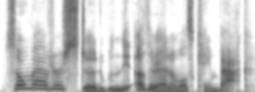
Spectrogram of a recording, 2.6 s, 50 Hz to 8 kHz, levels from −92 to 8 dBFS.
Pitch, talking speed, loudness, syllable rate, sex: 230 Hz, 210 wpm, -19 LUFS, 5.4 syllables/s, female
